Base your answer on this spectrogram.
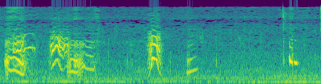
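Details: Three-day-old newborn puppies nursing from their mother: several short, high whimpering yips with sliding pitch, a cluster in the first second, then isolated cries at about two, two and a half and three and a half seconds, over a quiet low hum.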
